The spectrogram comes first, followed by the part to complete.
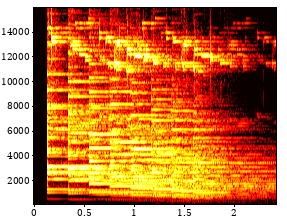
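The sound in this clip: Bright bell-like correct-answer chime from a game, a quick run of overlapping ringing notes that sustain and slowly fade, heard alone.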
